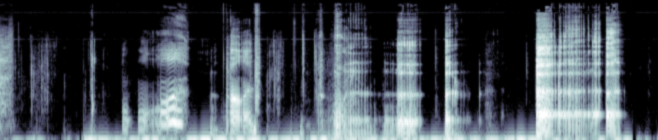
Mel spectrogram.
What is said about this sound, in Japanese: 汚いゲップ、もっともっと聞いてほしいよ。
